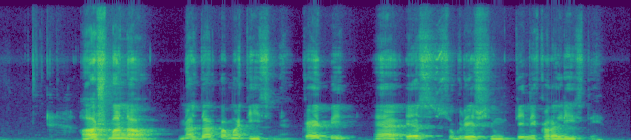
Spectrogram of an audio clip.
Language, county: Lithuanian, Telšiai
